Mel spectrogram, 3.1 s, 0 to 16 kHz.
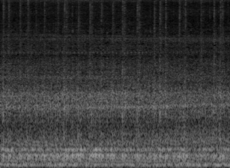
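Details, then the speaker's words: Suzuki DT6/DT8 two-stroke outboard with a makeshift Chinese walk-behind-tractor carburetor fitted (different fuel fitting, choke not working; original carb was the fault): steady fast even idle buzz, no misses or knocks; runs clean. "в целом такой колхоз, но мотор работает."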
